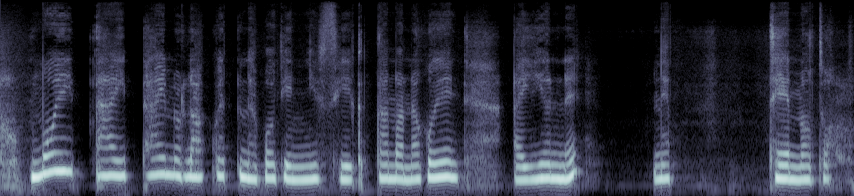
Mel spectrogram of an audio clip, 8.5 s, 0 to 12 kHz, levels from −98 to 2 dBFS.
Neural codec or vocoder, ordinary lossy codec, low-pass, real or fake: codec, 24 kHz, 1 kbps, SNAC; none; none; fake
